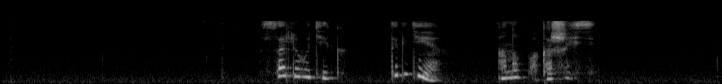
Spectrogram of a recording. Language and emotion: Russian, positive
